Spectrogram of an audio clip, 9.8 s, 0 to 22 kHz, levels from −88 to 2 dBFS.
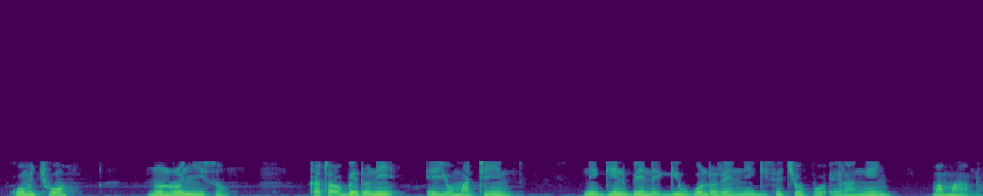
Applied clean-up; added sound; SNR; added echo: none; none; none; none.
